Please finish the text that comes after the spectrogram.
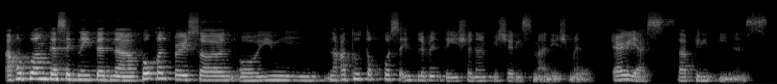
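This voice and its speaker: A woman's voice: medium pitch, moderate pace, darkish tone. Filipino woman explaining in an echoey room. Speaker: government fisheries professional being interviewed. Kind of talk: explanatory interview answers mixing technical terms. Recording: roomy, echoing voice.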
